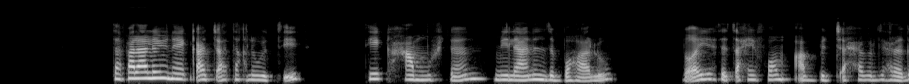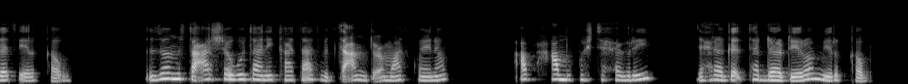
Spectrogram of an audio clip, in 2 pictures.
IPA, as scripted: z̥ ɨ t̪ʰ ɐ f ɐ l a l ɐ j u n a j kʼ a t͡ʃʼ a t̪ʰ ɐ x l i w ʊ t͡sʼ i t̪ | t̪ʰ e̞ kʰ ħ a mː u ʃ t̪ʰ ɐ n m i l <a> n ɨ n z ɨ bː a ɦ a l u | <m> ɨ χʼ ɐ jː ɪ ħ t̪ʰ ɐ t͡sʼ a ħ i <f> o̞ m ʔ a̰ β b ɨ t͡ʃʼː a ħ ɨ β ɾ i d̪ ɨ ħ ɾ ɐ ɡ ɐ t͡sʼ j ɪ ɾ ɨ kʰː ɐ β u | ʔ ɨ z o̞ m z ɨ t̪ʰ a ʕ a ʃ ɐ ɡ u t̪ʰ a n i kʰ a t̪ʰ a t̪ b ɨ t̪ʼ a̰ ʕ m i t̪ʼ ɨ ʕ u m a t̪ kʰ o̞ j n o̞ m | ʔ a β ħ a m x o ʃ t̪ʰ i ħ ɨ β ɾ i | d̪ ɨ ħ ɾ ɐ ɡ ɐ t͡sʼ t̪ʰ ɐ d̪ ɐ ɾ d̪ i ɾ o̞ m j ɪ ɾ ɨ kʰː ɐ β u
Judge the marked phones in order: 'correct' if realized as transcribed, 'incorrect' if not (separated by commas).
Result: correct, incorrect, correct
